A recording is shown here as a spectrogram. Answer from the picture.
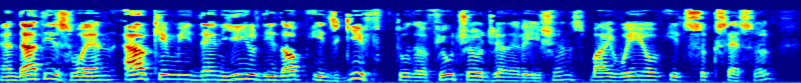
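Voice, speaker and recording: With audible room echo around him, a man talks fairly slowly at a fairly high pitch with ordinary pitch variation. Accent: Hungarian. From Hungary. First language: Hungarian. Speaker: lecturer. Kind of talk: lecture. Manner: halting.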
